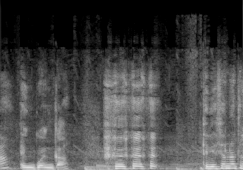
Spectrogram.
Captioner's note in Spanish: Risas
